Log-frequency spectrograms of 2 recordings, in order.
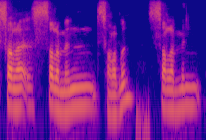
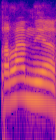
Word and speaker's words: Solamnia: So when he appealed to the Knights of Solomon. How do you say that? Solamnia, thank you.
